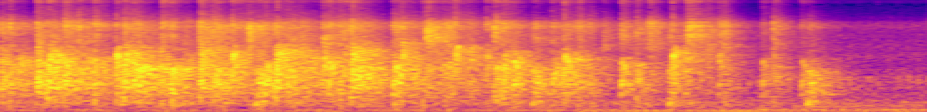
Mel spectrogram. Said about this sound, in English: Let's clap on for the grace in this world.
